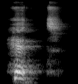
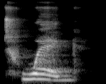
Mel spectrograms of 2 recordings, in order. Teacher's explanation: I hope you heard the length distinction in words like hit versus twig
